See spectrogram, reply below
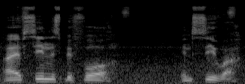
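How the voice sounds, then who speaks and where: A man's voice: fairly low pitch, normal speed, a bit bright, slight background noise, close to an everyday voice. A man playing a grieving, vengeful Egyptian warrior in a video game cutscene, intense and impassioned. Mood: grim. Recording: music behind the voice.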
